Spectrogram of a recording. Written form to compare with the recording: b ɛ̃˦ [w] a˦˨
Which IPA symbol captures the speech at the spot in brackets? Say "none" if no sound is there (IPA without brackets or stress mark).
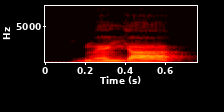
j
